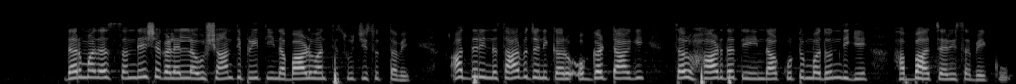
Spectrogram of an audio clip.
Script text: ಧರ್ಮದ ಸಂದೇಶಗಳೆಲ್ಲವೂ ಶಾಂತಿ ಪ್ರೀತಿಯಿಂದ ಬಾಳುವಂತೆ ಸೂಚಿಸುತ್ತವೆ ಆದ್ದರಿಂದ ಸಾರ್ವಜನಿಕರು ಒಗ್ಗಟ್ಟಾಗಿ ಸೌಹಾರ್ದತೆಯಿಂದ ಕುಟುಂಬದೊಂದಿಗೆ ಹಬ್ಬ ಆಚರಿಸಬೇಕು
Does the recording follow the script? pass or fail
pass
